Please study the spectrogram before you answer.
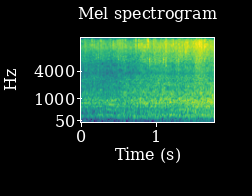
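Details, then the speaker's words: Alex PID White espresso machine, brew temperature above 85°C: a steady pump hum with an even hiss of water flow and no boiling rumble. The boiling sound has gone silent, so the machine is ready for brewing normally. "Ini tandanya udah silent, suara boilingnya udah hilang, udah bisa untuk brewing."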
